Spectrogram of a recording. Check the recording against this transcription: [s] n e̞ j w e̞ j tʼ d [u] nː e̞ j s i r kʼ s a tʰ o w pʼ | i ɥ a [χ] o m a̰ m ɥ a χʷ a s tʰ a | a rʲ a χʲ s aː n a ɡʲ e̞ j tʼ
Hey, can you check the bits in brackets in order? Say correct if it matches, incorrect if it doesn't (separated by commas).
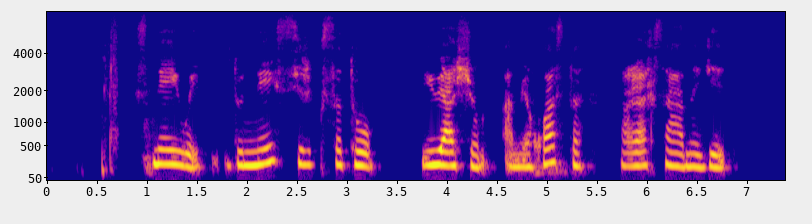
correct, correct, incorrect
